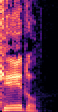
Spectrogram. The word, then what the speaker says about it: Gödel: Gödel is how you actually pronounce it. Gödel.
